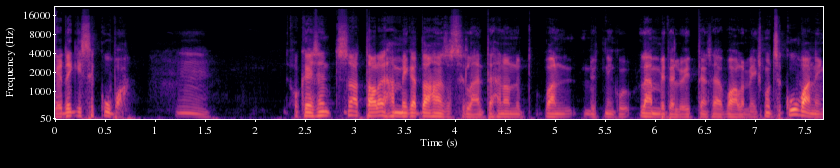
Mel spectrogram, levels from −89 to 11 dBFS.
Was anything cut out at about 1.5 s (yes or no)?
no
